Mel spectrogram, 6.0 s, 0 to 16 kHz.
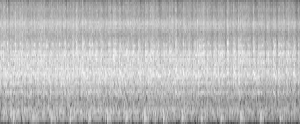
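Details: Four-wheeler ATV single-cylinder engine started with starter fluid after sitting, just after new ignition coil and fuel filter; pulsing about 2.5 beats a second with hissy top end; runs, carburetor may still need adjusting.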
